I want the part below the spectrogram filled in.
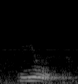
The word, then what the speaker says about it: سيوط: الإمام السيوطي لعلكم يعني لمحتم من خلال تسميته أنه من نصر ومن أسيوط، وتنطق سيوط أيضا بغير همز في أولها كما حققه يقود في معجم البلدان، يعني كلاهما سواء إن قلت أسيوط أو قلت سيوط.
